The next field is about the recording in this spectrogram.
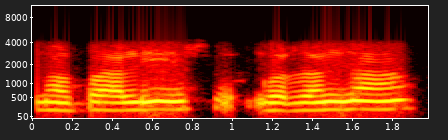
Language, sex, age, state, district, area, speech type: Hindi, female, 45-60, Bihar, Vaishali, rural, conversation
